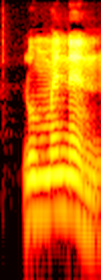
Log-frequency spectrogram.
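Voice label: "lumen", Malay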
